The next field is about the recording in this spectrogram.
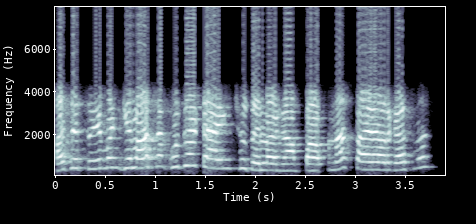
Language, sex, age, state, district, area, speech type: Kashmiri, female, 18-30, Jammu and Kashmir, Ganderbal, rural, conversation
